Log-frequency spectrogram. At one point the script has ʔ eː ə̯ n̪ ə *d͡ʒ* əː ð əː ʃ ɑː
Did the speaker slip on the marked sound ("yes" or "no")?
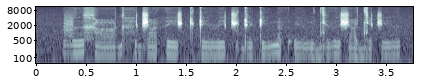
yes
